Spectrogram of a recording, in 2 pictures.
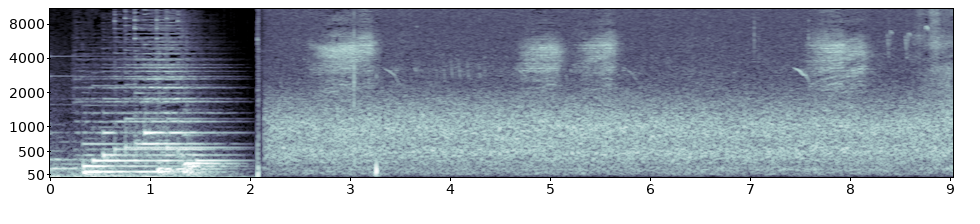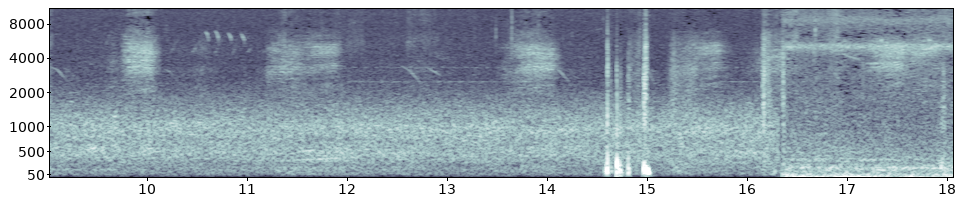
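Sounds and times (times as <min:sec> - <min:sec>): background hiss: 0:02.1 - 0:18.0
rasping bird calls: 0:02.6 - 0:03.6, 0:04.6 - 0:05.9, 0:07.4 - 0:16.3.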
